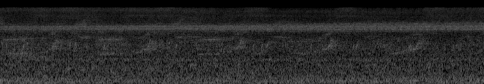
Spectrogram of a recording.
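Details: Cicadas singing in summer beside a flowing stream in Japan: a steady, high, hissing drone holds throughout over the broad rush of running water, with faint repeated chirps in the background.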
